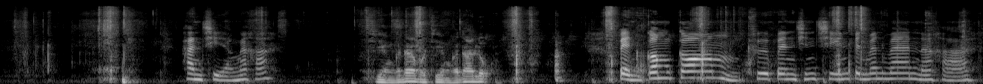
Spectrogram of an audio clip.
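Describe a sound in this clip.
A knife chops through stalks on a wooden board with sharp knocks.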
